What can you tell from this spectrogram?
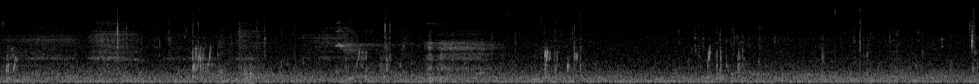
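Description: Water lapping and gurgling against the hull of a small fishing boat, a steady low wash, with a few faint clicks and knocks from handling.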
